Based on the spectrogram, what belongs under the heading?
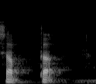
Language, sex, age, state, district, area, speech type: Sanskrit, male, 18-30, Bihar, Samastipur, rural, read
